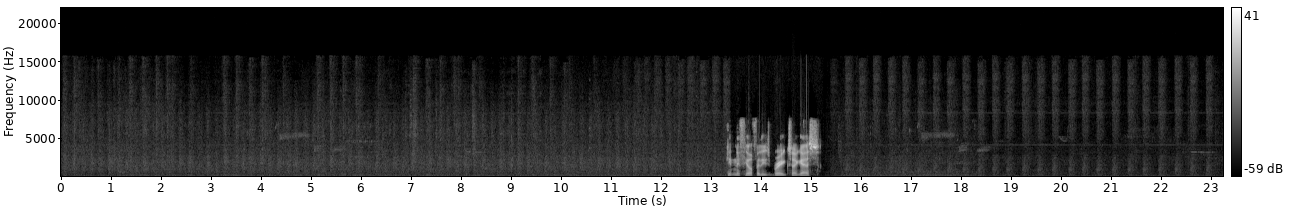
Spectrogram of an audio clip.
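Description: A steam locomotive chuffs steadily as the train rolls along the track.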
